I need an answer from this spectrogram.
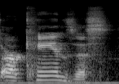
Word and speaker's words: Arkansas: from Arkansas it's like it's pronounced Arkansas it's not like I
